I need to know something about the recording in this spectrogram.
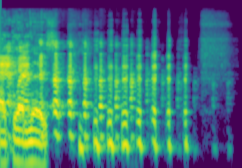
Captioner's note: laughter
